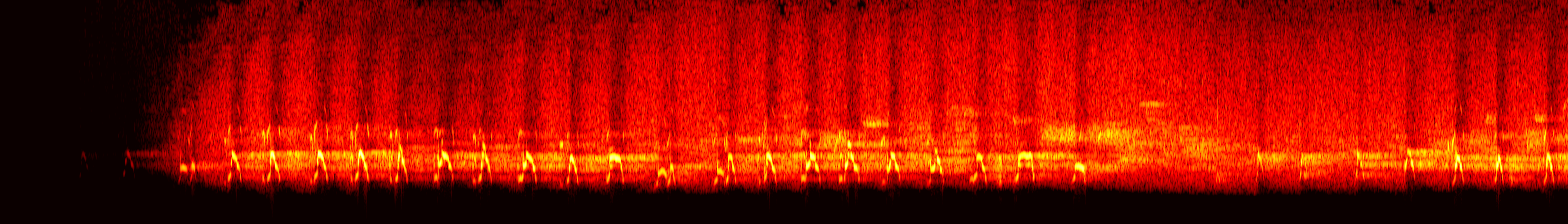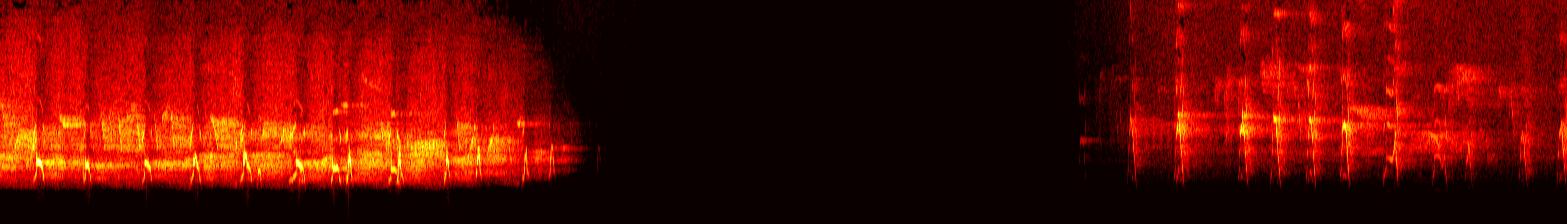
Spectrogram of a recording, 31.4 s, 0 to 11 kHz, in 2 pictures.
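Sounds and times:
Great Crested Grebe downy young: 0:01.8 - 0:21.2, 0:27.4 - 0:31.3.

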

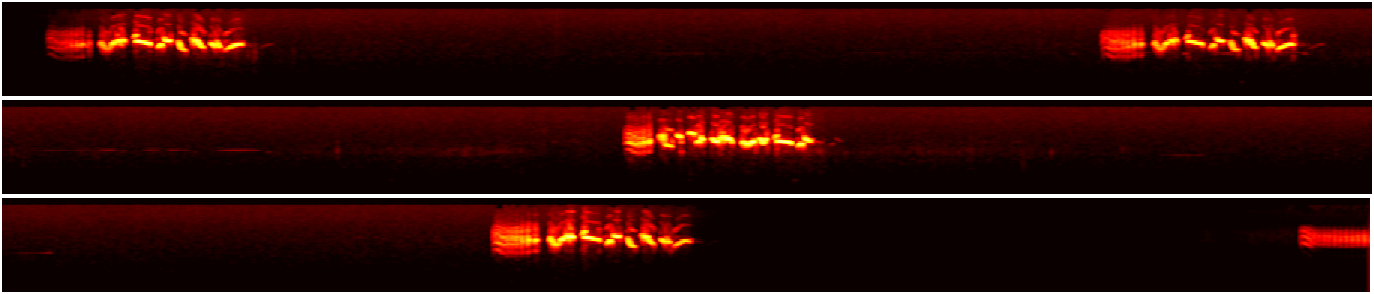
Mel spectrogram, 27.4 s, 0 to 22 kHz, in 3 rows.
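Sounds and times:
African Desert Warbler singing: 0:00.3 - 0:01.7, 0:07.3 - 0:11.0, 0:11.8 - 0:14.8, 0:21.6 - 0:22.9, 0:27.0 - 0:27.3.

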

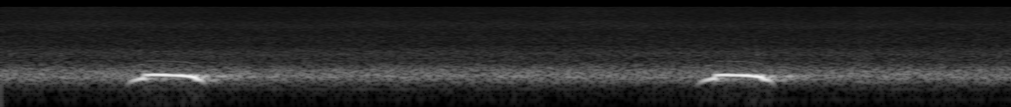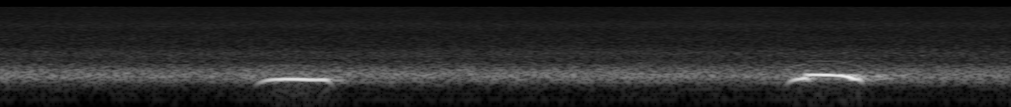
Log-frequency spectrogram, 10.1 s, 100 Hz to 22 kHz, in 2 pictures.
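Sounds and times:
faint hiss: 0:00.0 - 0:10.0
male long-eared owl giving low muffled display hoots: 0:00.6 - 0:01.2, 0:03.5 - 0:04.1, 0:06.3 - 0:06.8, 0:09.0 - 0:09.6.

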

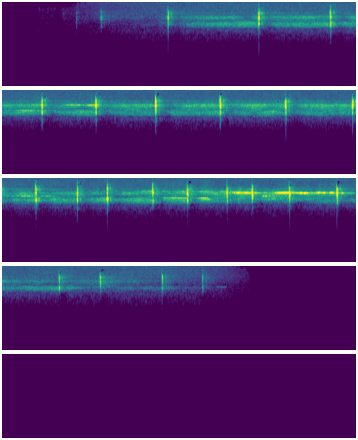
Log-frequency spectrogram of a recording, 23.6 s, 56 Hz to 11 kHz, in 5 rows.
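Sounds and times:
Dark-eyed Junco calling: 0:02.1 - 0:16.4.

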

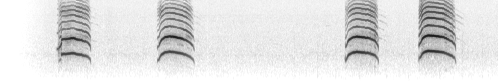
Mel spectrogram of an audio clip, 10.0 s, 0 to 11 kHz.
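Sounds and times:
Northern goshawk wailing calls: 0:01.2 - 0:01.9, 0:03.2 - 0:03.9, 0:06.9 - 0:07.6, 0:08.4 - 0:09.2.

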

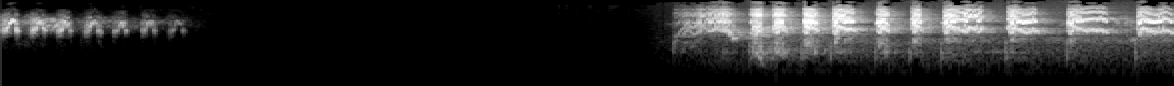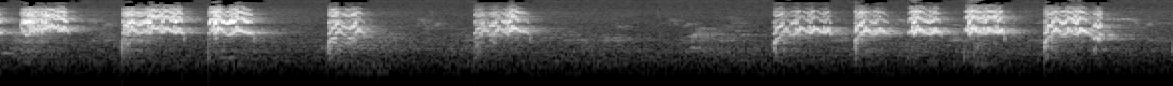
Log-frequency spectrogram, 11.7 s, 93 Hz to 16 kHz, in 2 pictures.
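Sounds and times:
Rosy starling harsh grating calls: 0:03.4 - 0:11.7.

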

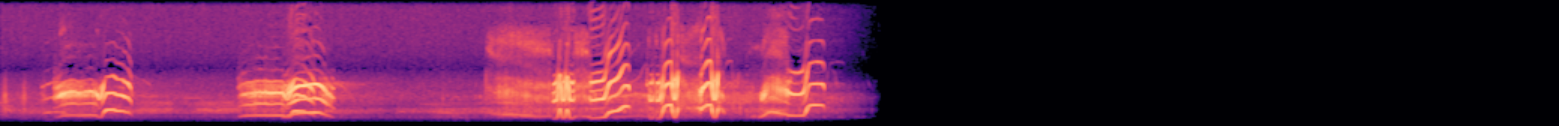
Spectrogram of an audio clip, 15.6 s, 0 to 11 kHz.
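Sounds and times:
male Northern lapwing display calls: 0:00.2 - 0:03.6, 0:04.3 - 0:08.5.

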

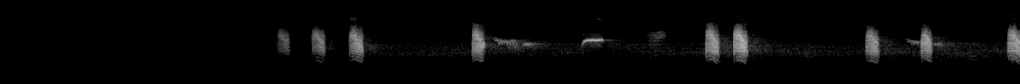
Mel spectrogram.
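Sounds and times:
blackstart soft whistled notes: 0:04.7 - 0:07.8, 0:08.6 - 0:10.1.

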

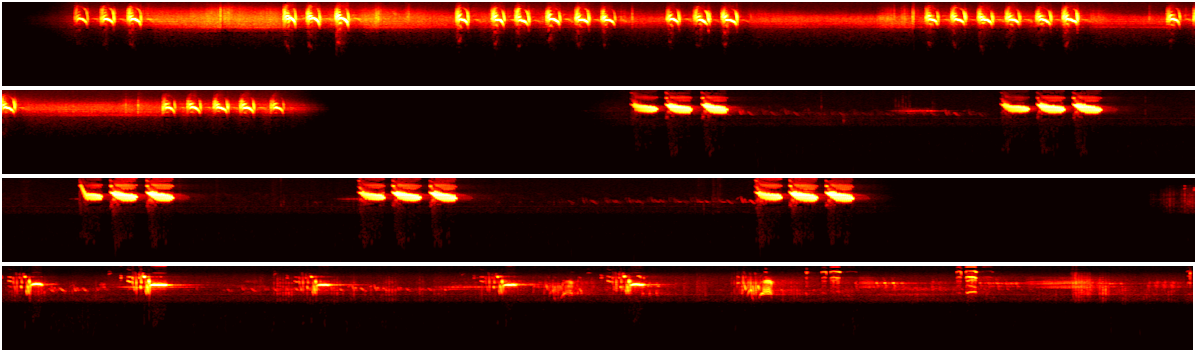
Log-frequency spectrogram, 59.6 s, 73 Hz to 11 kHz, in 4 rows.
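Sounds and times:
Siberian tit song: 0:00.9 - 0:18.8, 0:22.8 - 0:28.7, 0:30.6 - 0:32.0, 0:33.6 - 0:40.5, 0:44.4 - 0:59.6.

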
